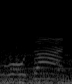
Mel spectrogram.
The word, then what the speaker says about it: Rodin: At least let me get a drink at Rodon's before you start...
